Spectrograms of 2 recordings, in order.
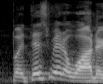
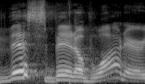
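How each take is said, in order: First: "bit" leaned on, louder; stress on bit. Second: "this" punched, the rest falling; stress on this. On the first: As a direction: push "bit" in "this bit of water". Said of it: "this bit of water, you're good". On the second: Pointing at the shallow water, stress on "this". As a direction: hit "this" in "this bit of water". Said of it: "But this bit of water, you're not". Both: Shown as a demonstration.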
